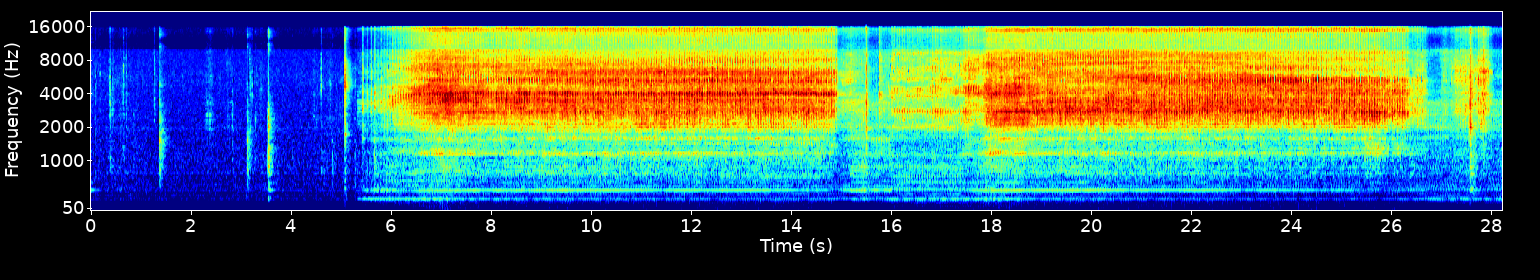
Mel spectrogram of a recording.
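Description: A few light clicks, then an Excalibur scroll saw starts about five seconds in. Its blade cuts through thin wood with a steady hiss over the machine's hum. The cutting eases for a few seconds in the middle and again near the end while the saw keeps running.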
